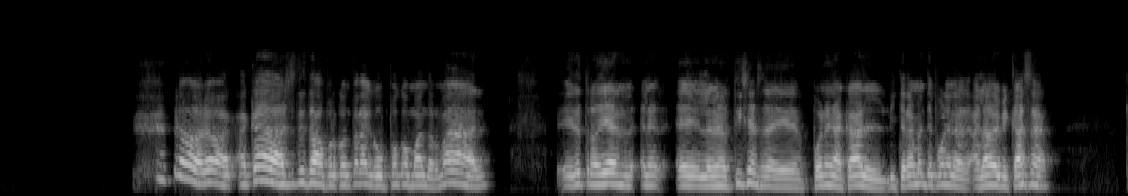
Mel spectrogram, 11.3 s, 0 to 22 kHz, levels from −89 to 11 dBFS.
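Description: Listening through this speech recording, which has passed through an Opus call path with its audio reaching up to about 8 kHz, nothing stood out as a technical problem.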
